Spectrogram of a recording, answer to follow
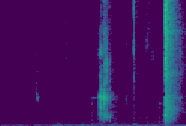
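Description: Mostly near silence, broken in the second half by a short scuff and a small click as an alcohol marker and its cap are handled and put down.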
